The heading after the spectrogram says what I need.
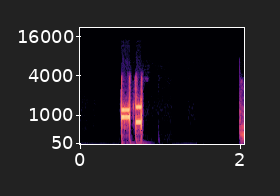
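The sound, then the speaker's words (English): Two short electronic touch-tone keypad beeps in quick succession, keyed in to pick an option in an automated phone menu, clean and steady, followed by silence and a brief lower sound at the end. “If you are calling about an existing order or have a question about our ministry, please press 3 now.”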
